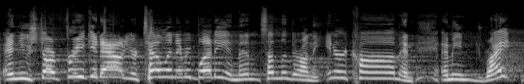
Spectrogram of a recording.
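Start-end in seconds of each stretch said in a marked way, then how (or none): 0.0-4.0 high, urgent, loud retelling; freaking out. Acted. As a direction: tell it in a mounting fluster. Acting out panic over lost child.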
